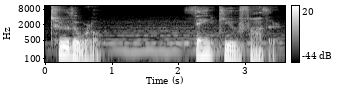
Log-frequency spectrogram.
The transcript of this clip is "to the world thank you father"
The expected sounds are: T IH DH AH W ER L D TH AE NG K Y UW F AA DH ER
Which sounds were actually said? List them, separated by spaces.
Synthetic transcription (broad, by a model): T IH DH AH W ER L D TH AE NG K Y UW F AA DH ER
